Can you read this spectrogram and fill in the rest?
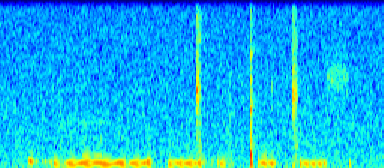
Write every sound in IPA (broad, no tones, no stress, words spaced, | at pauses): o̰v nõnʉŋɵ pɨŋ͡ǀo̰vǃõ ǀʉs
